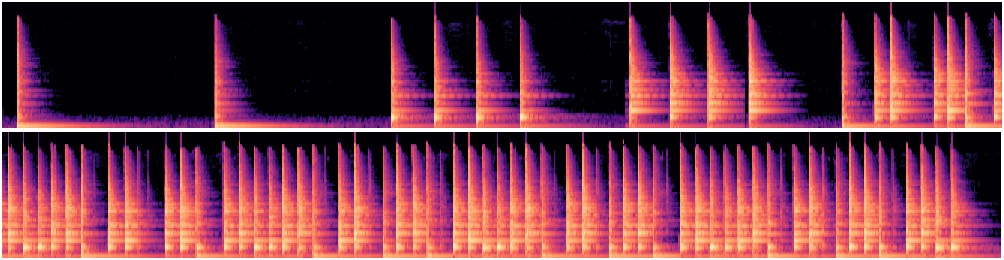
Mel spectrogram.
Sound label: djembe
